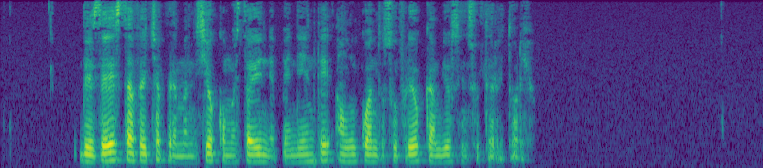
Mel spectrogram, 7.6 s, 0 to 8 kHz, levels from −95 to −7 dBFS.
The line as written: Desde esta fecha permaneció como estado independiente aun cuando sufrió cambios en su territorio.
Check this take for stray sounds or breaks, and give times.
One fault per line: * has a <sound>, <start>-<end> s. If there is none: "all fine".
all fine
